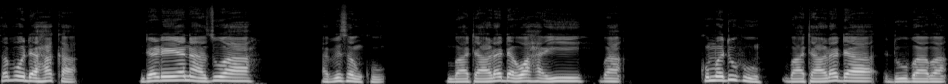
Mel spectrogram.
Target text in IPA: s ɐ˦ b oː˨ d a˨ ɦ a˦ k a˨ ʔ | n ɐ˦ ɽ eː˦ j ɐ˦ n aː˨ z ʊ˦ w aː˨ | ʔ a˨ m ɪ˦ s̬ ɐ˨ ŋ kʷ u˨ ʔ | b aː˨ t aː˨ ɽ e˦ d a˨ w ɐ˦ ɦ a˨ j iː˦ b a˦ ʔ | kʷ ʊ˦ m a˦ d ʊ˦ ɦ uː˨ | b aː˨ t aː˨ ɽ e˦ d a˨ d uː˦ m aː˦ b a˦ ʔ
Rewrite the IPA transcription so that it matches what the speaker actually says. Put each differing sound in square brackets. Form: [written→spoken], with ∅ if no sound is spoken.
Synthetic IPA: s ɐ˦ b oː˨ d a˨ ɦ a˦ k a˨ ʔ | [n→d] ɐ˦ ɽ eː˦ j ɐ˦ n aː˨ z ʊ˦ w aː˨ | ʔ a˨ [m→b] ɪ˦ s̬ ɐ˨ ŋ kʷ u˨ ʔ | b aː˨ t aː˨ ɽ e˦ d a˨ w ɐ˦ ɦ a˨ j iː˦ b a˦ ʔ | kʷ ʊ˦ m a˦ d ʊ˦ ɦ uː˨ | b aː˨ t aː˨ ɽ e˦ d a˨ d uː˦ [m→b] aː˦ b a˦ ʔ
